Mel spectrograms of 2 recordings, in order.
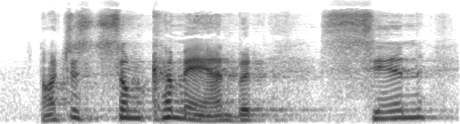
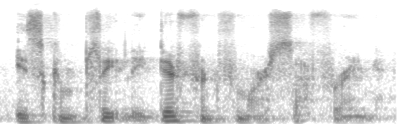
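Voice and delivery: hushed aside; 7 semitones lower, 15 dB quieter, faster than usual. Real, not acted. Preacher drops to contrast Jesus' suffering.

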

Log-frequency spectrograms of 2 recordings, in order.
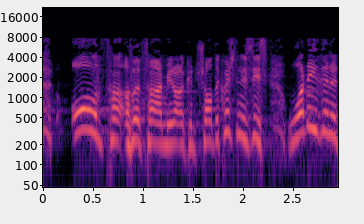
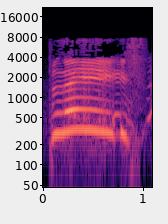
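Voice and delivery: loud, high, hammed-up begging; pleading; 9 semitones higher, 10 dB louder than usual. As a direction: imitate Dad desperately imploring God. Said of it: "I heard him plead with the God".

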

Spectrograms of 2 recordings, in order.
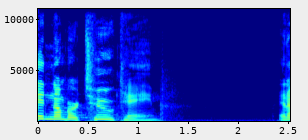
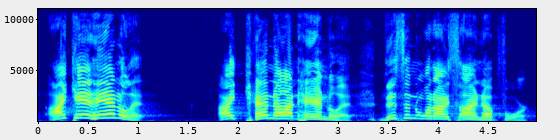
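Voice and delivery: overwhelmed outburst; 7 semitones higher, 7 dB louder than usual. Retold or imitated. Recalls overwhelmed thinking.

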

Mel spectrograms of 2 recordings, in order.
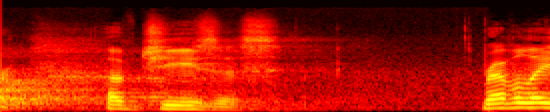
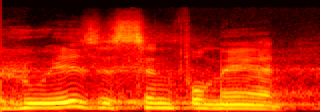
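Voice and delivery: ordinary talk, nothing marked

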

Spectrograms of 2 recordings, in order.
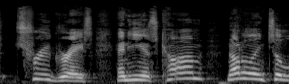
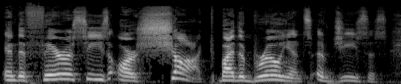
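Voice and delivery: usual speaking voice

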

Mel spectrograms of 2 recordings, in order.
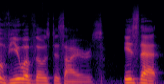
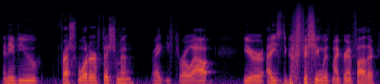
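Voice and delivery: usual speaking voice

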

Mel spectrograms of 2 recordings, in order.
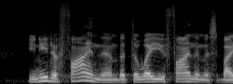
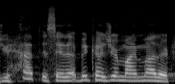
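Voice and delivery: higher, lightly imitated tearful protest; pitched-up retold crying, not real sobs; mock tearful boy; 7 semitones higher than usual. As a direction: imitate a child protesting through tears. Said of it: "through his tear voice".

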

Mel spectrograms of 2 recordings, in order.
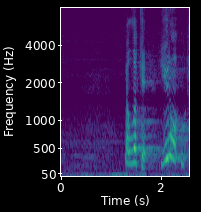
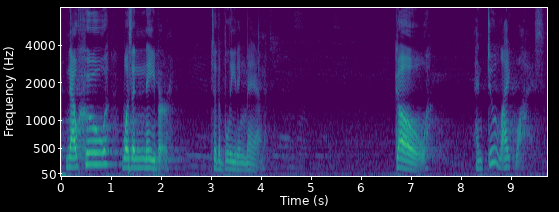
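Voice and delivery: gentle Jesus; 5 semitones lower, 7 dB quieter, slower than usual. Retold or imitated. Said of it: "look at him and go".

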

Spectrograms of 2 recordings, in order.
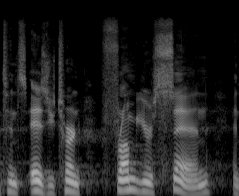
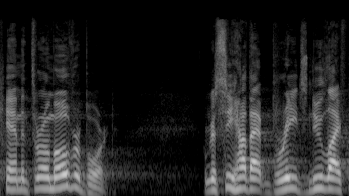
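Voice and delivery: fervent preaching; 5 semitones higher, 6 dB louder than usual. Acted. Preaching at full force.

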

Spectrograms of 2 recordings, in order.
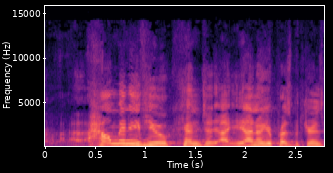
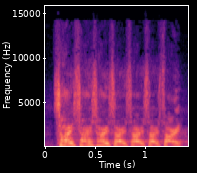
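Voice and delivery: machine-gun string of apologies; hurried, run-together mock apology; rapid-fire blast; 2 semitones higher, much faster than usual. Shown as a demonstration. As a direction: blast them out to get it over with. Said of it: "just get it over with and blast you".

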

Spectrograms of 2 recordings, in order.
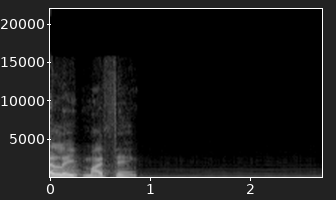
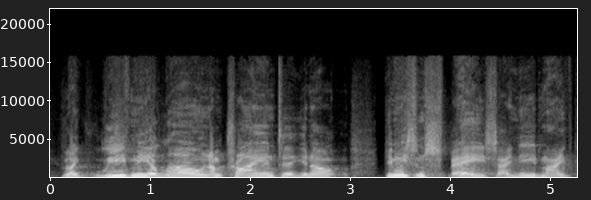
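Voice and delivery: louder, slow, higher mock snap "leave me alone"; irritated outburst; 6 semitones higher, 7 dB louder than usual. Young father interrupted at the computer by his child, irritated slow outburst. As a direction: play your younger self losing patience, louder and higher.

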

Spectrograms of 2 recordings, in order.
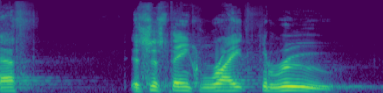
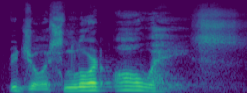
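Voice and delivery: softer, reflective Rejoice in the Lord always; quiet repeat; 3 semitones lower, 8 dB quieter than usual. Shown as a demonstration. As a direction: say it again gently and softer. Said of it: "not a condition upon circumstance again".

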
